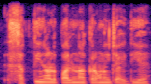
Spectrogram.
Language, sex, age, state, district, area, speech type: Punjabi, male, 30-45, Punjab, Patiala, rural, spontaneous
